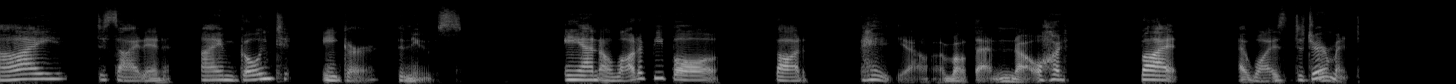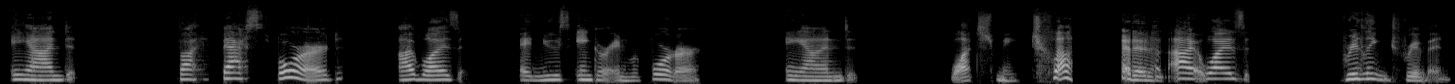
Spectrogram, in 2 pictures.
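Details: Adult woman, stroke survivor nine years after a brain bleed treated with surgery, with chronic aphasia and apraxia; Broca's aphasia with apraxia of speech.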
